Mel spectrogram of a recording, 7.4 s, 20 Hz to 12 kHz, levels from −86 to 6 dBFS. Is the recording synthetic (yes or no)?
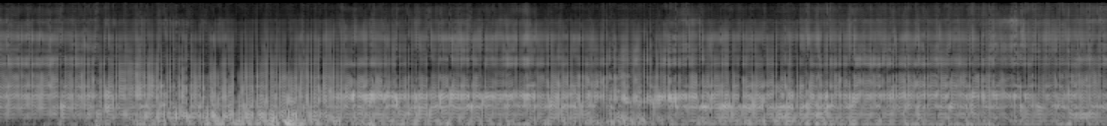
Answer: yes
